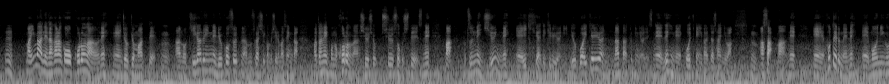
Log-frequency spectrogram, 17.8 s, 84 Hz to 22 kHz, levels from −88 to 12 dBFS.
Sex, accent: male, native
